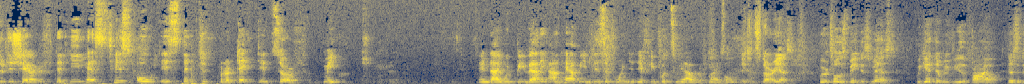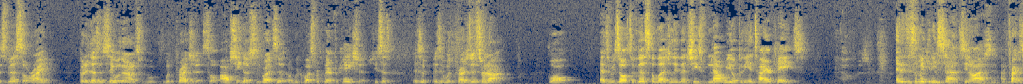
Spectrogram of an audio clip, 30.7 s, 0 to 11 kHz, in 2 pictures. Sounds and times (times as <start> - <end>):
Speech: 0.0 - 5.3, 7.2 - 23.0, 23.6 - 27.5, 28.8 - 30.7.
